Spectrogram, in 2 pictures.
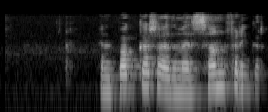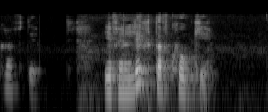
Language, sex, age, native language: Icelandic, female, 40-49, Icelandic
